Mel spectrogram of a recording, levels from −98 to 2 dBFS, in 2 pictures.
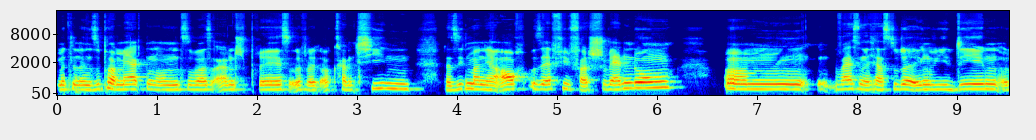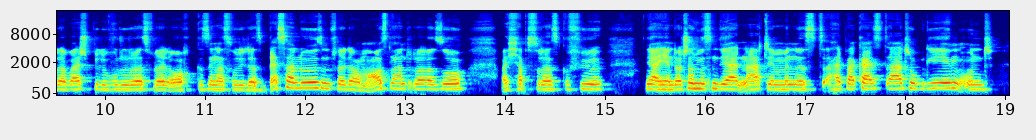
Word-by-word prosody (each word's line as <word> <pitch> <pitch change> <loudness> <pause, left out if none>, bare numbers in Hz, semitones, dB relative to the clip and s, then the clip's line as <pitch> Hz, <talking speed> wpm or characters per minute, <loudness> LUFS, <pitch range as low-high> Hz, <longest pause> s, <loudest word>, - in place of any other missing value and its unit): mittel 180 0 -4
in 180 -1 -1
Supermärkten 195 -1 0
und 180 +1 -3
sowas 180 -1 -3
ansprichst 185 +1 -4
oder - - -3
vielleicht 165 -2 -3
auch - - -6
Kantinen, 205 +3 -5 0.2
da 165 - -3
sieht 200 +6 -7
man 200 -3 +1
ja 175 - -1
auch 195 0 +4
sehr 195 -1 -1
viel 210 +1 -9
Verschwendung. 235 - +3 0.5
Ähm, 205 -2 +2 0.2
weiß 205 +2 -3
nicht, 180 0 -3
hast 175 +2 -4
du 205 - -9
da 195 - +3
irgendwie 190 +2 +1
Ideen 205 +2 0
oder 175 +1 0
Beispiele, 185 0 -3
wo 185 - -7
du 185 0 -2
das 185 0 +2
vielleicht 175 -2 +1
auch 165 +1 -1
gesehen 185 0 -3
hast, 180 0 -3
wo 180 - -5
die 175 - -4
das 165 -1 -1
besser 255 - +3
lösen, 240 -1 +4
vielleicht 195 -3 -2
auch 180 - +2
im 160 - -3
Ausland 215 -2 -1
oder 200 -1 0
so? 210 +2 +1 0.3
Aber 155 - -4
ich 200 - -7
habe 200 - -2
so 200 -1 -9
das 185 0 0
Gefühl, 195 +1 -2 0.4
ja, 200 -2 +4
hier 185 0 +4
in 180 - +1
Deutschland 220 +4 +4
müssen 215 +1 0
die 200 -1 +2
halt 190 -1 +5
nach 190 +2 0
dem 195 -2 -2
Mindesthaltbarkeitsdatum 210 +4 0
gehen 235 +1 +4
und 185 -1 -4
195 Hz, 200 wpm, -23 LUFS, 185-205 Hz, 0.5 s, halt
